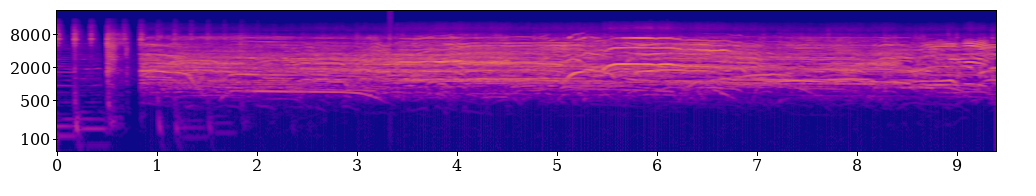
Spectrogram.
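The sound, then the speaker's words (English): A large crowd of young fans, from little kids to teenagers, screams and cheers loudly and continuously as golfer Jordan Spieth comes out, a dense wall of high-pitched shrieks and whoops that sustains after a brief, choppy opening moment. “All right, so I play that little screaming episode coming back here as we get ready for our moment with Giannis to close out today's episode.”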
